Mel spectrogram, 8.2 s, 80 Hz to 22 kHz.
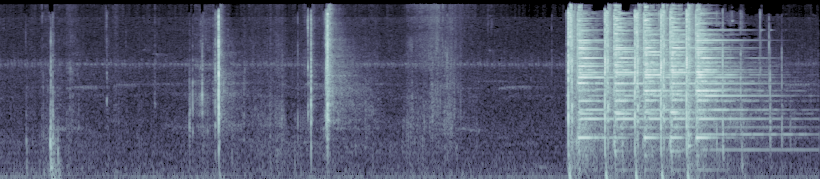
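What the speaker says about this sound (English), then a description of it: "Dinging the steel was louder than the gun." Suppressed .22 rifle shots from a SilencerCo Sparrow ring out as a few sharp, spaced cracks, then a loud burst of bright metallic dings from a steel target rings and decays over several seconds outdoors at a range.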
